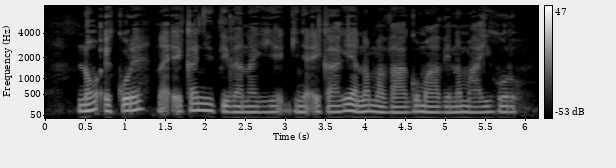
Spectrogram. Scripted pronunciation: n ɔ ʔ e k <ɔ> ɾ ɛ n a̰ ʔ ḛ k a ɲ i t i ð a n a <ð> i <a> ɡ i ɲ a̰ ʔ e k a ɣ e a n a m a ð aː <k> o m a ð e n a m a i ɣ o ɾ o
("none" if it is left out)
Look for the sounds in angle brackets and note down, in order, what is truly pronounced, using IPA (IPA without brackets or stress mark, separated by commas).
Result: o, ɣ, ɛ, ɡ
